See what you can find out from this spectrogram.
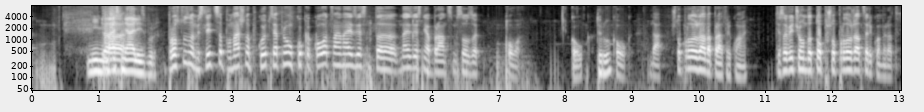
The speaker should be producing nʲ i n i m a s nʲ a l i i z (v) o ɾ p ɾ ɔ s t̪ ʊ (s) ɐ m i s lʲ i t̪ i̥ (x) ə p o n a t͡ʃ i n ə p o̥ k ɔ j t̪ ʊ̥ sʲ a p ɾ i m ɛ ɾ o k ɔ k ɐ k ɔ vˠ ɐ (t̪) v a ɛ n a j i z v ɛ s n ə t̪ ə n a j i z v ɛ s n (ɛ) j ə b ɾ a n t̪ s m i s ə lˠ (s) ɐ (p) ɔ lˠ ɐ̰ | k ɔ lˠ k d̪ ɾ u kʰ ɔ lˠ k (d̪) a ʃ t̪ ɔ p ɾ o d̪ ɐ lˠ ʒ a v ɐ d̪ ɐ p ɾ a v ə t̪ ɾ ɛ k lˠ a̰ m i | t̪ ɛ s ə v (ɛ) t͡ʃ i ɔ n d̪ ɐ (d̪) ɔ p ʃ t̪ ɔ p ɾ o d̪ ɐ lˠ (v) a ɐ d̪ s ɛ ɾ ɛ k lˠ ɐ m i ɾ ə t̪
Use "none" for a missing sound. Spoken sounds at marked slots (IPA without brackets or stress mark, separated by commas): b, z, s, t̪, i, z, k, d̪, i, t̪, ʒ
